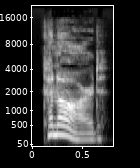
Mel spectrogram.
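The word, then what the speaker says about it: Kennard: n a r d canard accent on last syllable k-e-r car k-n-o-l-l-y-s knowles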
